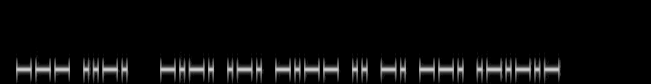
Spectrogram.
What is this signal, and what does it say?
Morse code, heard as a keyed tone, about 25 wpm, 700 Hz. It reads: OF CRYING.
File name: practice / 25wpm / Sentences with 4-Word Phrases - 25wpm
